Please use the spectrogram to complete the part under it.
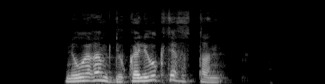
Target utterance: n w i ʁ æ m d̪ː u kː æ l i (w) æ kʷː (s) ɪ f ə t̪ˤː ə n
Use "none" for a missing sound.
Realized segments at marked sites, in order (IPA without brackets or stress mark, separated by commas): w, θ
